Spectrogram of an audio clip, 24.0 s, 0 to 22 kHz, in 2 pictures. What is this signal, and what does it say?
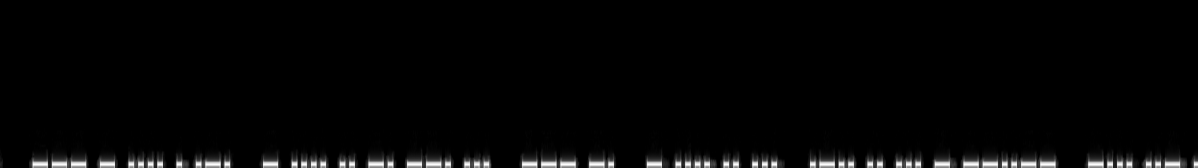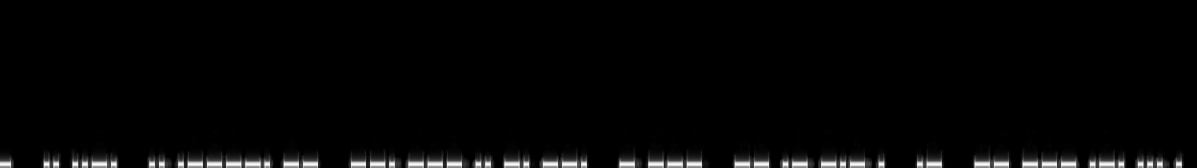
Morse code, heard as a keyed tone, about 25 wpm, 600 Hz. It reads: OTHER THINGS ON THIS LIST, BUT IF I'M GOING TO MAKE A MORSE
